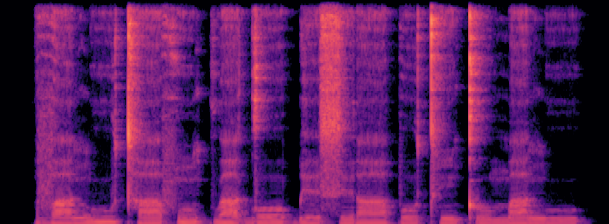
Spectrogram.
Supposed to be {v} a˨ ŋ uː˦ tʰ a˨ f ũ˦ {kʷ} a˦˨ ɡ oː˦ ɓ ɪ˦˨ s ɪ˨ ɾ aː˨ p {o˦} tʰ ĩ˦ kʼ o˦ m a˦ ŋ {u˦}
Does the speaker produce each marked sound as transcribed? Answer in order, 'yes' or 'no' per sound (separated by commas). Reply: yes, yes, yes, yes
